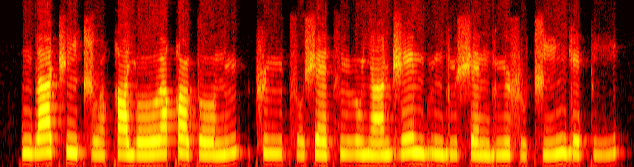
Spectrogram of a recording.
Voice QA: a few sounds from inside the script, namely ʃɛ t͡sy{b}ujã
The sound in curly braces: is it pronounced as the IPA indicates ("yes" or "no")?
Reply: no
